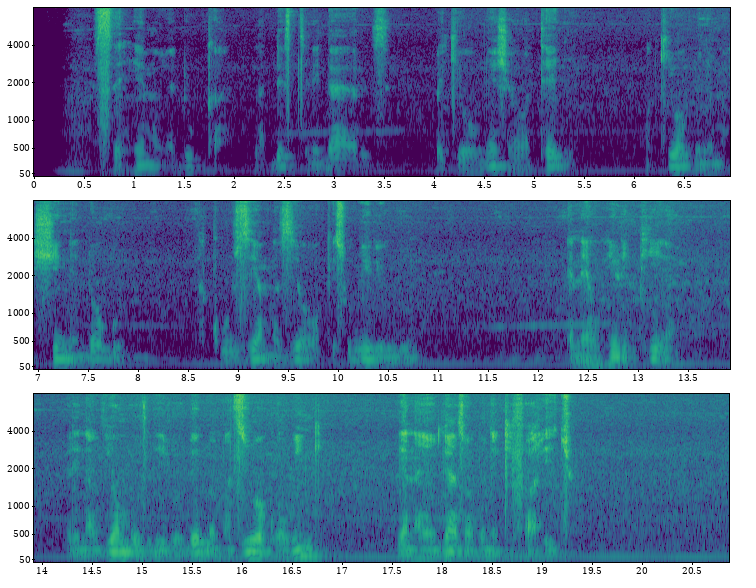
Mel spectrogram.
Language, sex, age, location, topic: Swahili, male, 25-35, Dar es Salaam, finance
